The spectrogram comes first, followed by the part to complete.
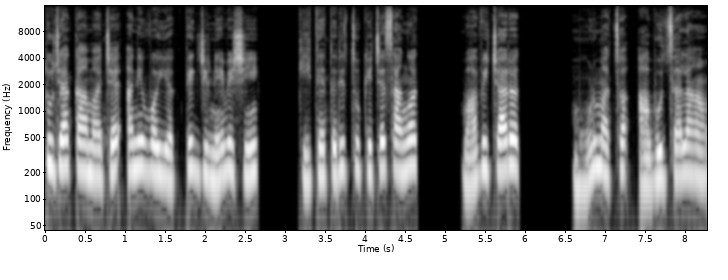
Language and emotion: Goan Konkani, fearful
